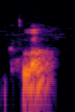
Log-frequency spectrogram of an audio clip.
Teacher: there are some segments preceding the plus syllabic segment a voiceless velar stop and a lateral approximant so in this case we have made complex onset the onset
